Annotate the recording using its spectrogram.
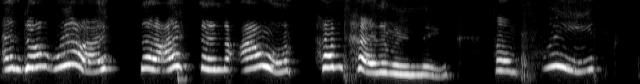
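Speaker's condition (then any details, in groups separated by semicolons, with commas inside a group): Cerebral palsy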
